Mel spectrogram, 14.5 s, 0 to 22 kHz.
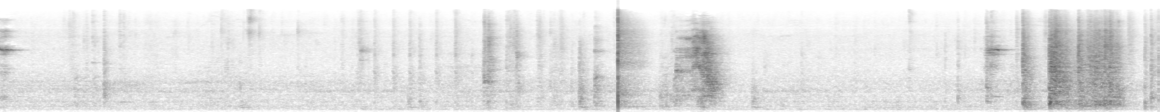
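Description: Thin-walled 3D-printed PLA wing sections, joined with CA glue, being snapped and broken apart by hand in a destructive test: scattered small crackles, one sharp crack about eight seconds in followed by a short crackling, and a longer crackling burst near the end.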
